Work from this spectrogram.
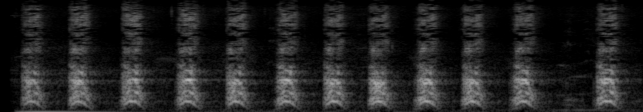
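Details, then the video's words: Kashmiri Bakharwal dog barking in a steady run of loud, deep woofs, about three per second, each bark broad and harsh with a strong low core, one short gap before the last bark. "Bakerwali dog barking kashmiri bakerwal dog"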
